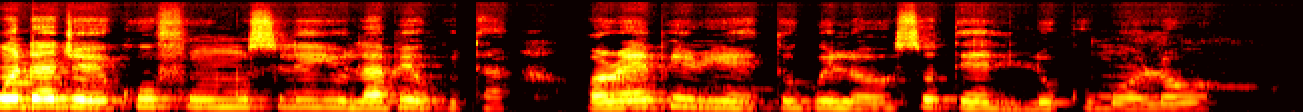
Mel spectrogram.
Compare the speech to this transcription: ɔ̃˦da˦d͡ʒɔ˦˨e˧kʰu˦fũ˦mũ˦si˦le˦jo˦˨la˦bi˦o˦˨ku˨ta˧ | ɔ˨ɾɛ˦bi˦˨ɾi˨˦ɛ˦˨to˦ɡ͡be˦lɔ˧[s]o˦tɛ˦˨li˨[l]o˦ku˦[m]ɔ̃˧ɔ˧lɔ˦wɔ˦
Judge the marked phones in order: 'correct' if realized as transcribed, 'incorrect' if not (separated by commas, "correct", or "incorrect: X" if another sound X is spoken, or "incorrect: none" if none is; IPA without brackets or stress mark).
correct, correct, correct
